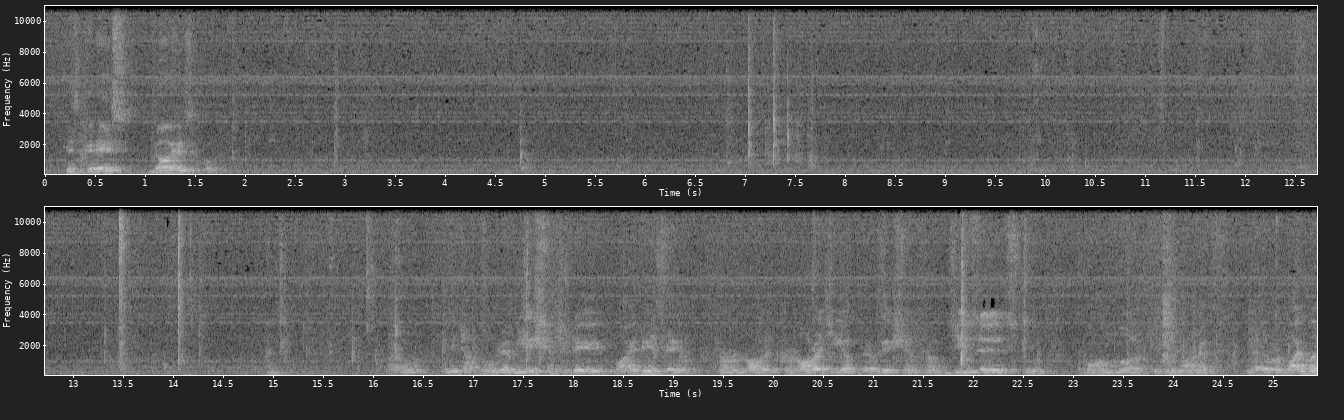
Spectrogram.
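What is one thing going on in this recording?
An elderly man speaks calmly into a close microphone.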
